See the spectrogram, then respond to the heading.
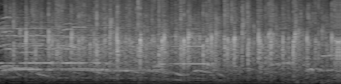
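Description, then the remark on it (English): A comedy show crowd applauds as a comic is brought to the stage, dense, steady clapping that holds across the whole clip, with voices mixed in, some cheering and a few shouts rising above the clapping. “You stopped clapping pretty fast.”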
